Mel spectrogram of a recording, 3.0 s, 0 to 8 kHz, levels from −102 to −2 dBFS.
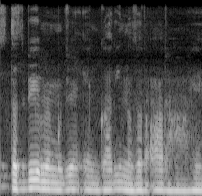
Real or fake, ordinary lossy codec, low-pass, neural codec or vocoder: real; none; 7.2 kHz; none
